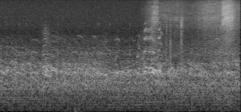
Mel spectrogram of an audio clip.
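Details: Many cackling geese at Kejonuma, Japan, giving a thick wall of high, squeaky honks, with short hissing bursts of noise breaking in during the last second.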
